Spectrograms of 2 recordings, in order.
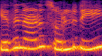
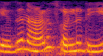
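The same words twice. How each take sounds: First: Raised, louder worried plea; alarmed urging. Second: Said in the usual way. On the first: Acted. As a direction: press her anxiously to speak, pitched high. Urges crying friend to speak. (பதட்டத்தோடு வற்புறுத்தி)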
